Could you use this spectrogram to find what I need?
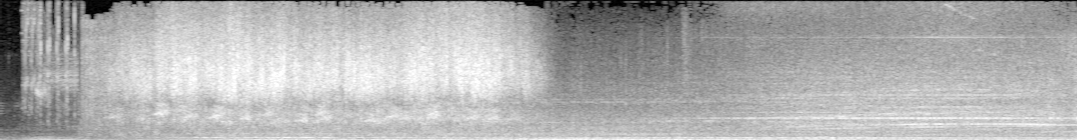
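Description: A jet engine roars as an aircraft lifts off and climbs away.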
